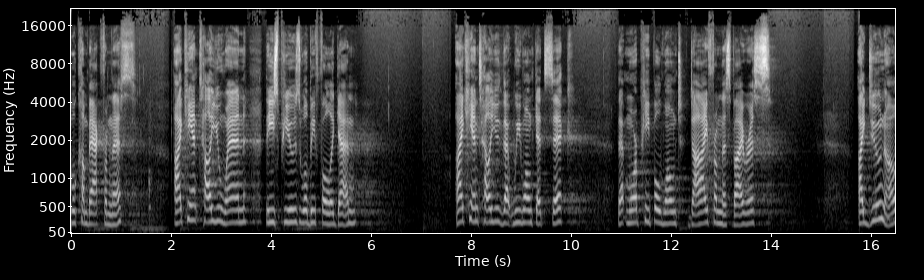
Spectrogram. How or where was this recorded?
large echoing room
